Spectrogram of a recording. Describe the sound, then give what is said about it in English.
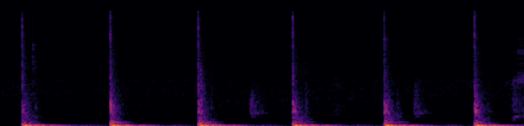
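A man bangs his head into the wall inside a locked freezer, six heavy, booming thuds at a slow, steady pace, each one loud with a short resonant decay, and no voices. “And you turn around, and there's your friend on the other side of the room with a manic smile on his face, banging his head into the wall over and over again.”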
